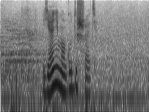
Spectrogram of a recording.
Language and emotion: Russian, neutral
